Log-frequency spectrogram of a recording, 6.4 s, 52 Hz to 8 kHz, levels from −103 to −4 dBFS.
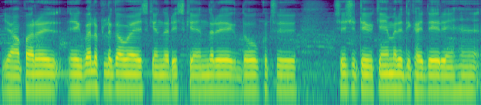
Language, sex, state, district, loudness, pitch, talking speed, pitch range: Hindi, male, Rajasthan, Bikaner, -15 LUFS, 115 Hz, 185 wpm, 110-115 Hz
